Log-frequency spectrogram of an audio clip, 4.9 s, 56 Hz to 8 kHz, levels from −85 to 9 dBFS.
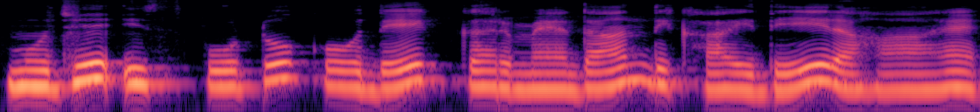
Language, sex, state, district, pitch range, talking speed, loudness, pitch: Hindi, female, Madhya Pradesh, Umaria, 160-200 Hz, 120 wpm, -18 LUFS, 175 Hz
